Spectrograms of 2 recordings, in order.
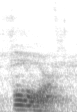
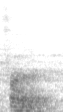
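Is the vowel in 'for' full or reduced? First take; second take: full; reduced. First: The vowel is a full 'or' sound. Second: The vowel is reduced, like 'fur'. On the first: The speaker calls it wrong. "It's not for" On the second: The speaker calls it right. "This is more like uh for me, fur, fur"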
